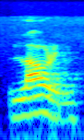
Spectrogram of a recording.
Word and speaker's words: Lauren: That is pronounced not whenever you see AU like that, AU, you do not pronounce the U. Do not pronounce the U. You pronounce AU sounds like O.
